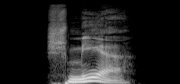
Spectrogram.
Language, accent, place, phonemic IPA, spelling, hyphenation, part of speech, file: German, Germany, Berlin, /ʃmeːr/, Schmer, Schmer, noun, De-Schmer.ogg
- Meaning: fat or lard, usually of a pig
